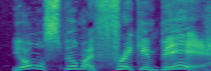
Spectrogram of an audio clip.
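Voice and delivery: put-on very high, shrill, loud Boston accent, woman's voice. Quoting a favorite line from a movie character, in a Boston accent. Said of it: "It's just in the Boston accent".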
